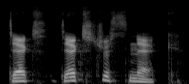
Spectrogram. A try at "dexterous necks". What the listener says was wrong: Nope, there's 2 necks. More than 1 neck.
